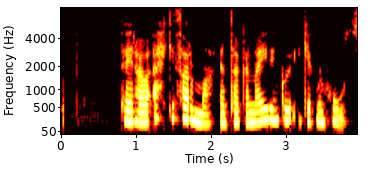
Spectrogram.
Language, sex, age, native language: Icelandic, female, 30-39, Icelandic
